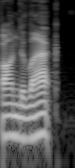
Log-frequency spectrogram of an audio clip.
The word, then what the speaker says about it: Fond du Lac: Lac, Fond du Lac. Just the Lac. I said it right. Let's go. Thank you, guys. Hey, I remembered. So that hail's about to move into Fond du Lac.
